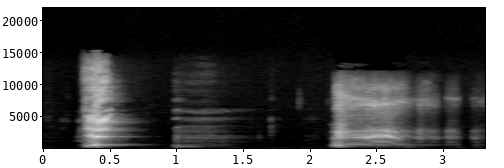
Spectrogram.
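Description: Sharp hiccups break out with no talking: a loud gulping jolt, a softer catch about half a second later, then a longer, breathier hiccup after a pause.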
